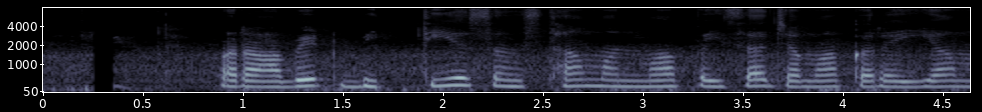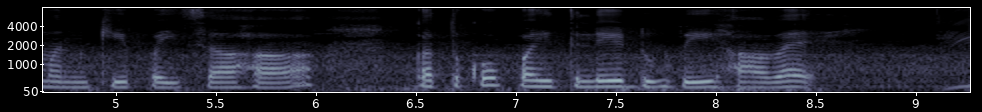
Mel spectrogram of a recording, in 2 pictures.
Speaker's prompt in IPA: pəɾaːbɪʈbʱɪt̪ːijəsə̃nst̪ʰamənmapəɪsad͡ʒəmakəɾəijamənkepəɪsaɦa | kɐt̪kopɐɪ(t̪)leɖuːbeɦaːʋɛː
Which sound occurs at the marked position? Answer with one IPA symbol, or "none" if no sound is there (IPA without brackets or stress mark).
t̪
